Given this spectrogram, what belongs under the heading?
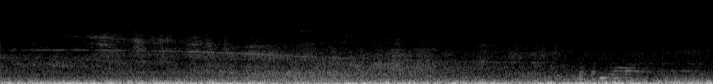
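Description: A Leonardo M-346 non-afterburning jet trainer flown by the Polish Air Force demo team at an airshow, making a steady, loud roar with a faint shifting whine that fills the whole stretch, with crowd noise beneath.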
